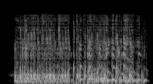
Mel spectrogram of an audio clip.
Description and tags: suck in 1
various sounds made using a short hose and a plastic box full of h2o.
bubble, bubbles, bubbling, drip, liquid, suck, sucking, water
